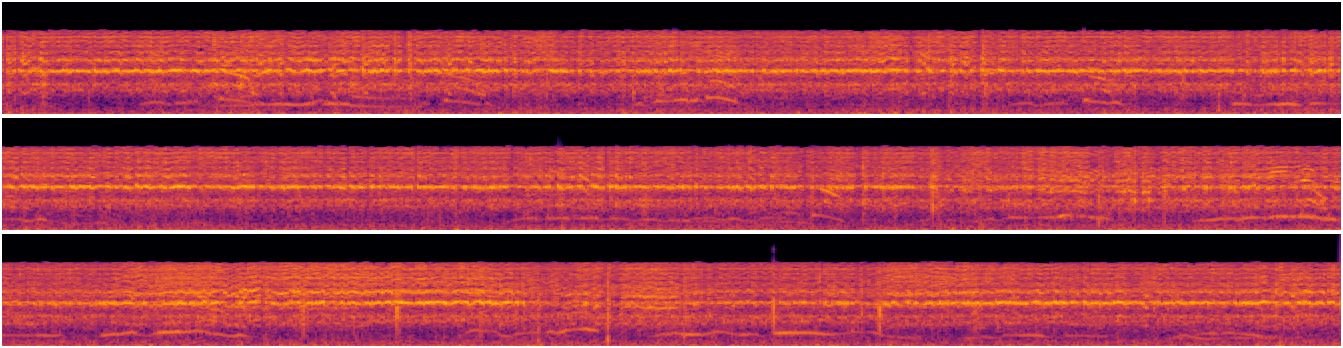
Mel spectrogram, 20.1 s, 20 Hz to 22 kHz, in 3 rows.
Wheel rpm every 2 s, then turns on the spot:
230, 230, 230, 230, 230, 230, 220, 220, 230, 230.
none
